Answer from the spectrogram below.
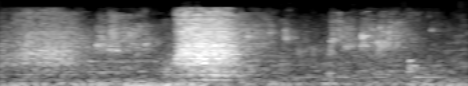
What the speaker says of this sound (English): So I'm gonna go ahead and rinse it off.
